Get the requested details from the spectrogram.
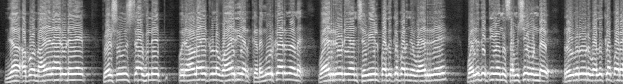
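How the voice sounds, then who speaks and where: A man's voice: high-pitched, clear, resonant tone. An older man recounting personal memories as an interview guest, in a vivid, anecdotal way. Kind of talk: memoir storytelling.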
